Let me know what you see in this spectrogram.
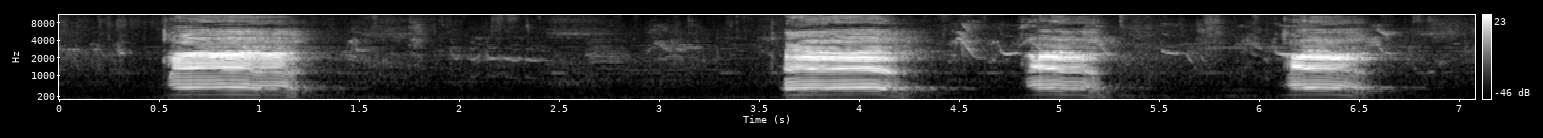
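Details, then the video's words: Buffalo calf at a dairy farm, calling four times with short, bleating moans. Each is roughly half a second long, and they are spaced one to three seconds apart over near silence. "Buffalo calf voice"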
